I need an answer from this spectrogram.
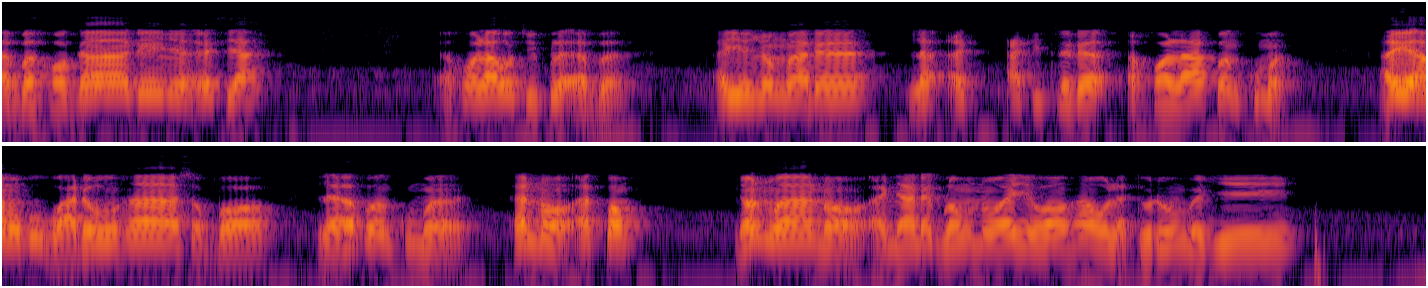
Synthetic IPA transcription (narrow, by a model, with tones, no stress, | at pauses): ə˨bə˨xɔ˨ɡã˦ɖe˦ɲɛ̃˦ə˦si˦a˨ | ə̰˨xɔ˦la˦wo˦t̪u˨i˦k͡plə˦ə˨bə̰˨ | ə˦je˦ɲɔ̃˦ŋũ˦a˨ɖə˦ | lə˨ | a̰˨t̪i˨t̪ɾə˨ɖə˦ə˨xɔ˦la˦ɸə˦ŋ̩˦ku˦mə̰̃˨ | ə˦je˦a˨mə˨bu˦bo˨a˨ɖə˦wo˦ɦã˦sɔ˨ɡ͡bɔ˨ | lə˨ə˦ɸə˦ŋ̩˦ku˦mə˨ | hə˦nɔ̃˨ə̰˦k͡pɔ˦m | ɲɔ̃˦nũ˦a˦nɔ̃˨ə̰˨ɲã˨ɖə˦ɡ͡blɔ˨m˦nõ˦ə˦je˦wo˦ɦã˦wo˦lə˨t̪o˦ɖe˦ŋũ˦ve˦vi˦e˦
